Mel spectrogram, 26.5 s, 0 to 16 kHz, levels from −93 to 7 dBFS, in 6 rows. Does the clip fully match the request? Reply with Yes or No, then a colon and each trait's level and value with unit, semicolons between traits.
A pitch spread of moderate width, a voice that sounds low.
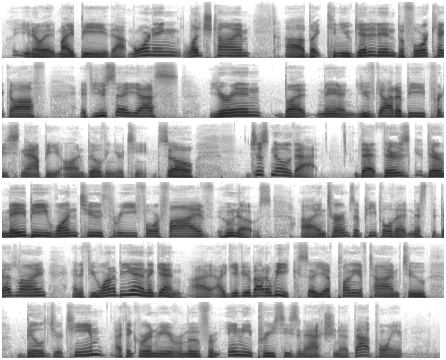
No: average, 4.2 semitones; medium, 160 Hz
